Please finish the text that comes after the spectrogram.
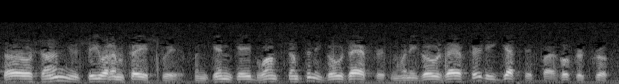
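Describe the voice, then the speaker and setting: A man's voice: medium pitch, a little fast, a little mellow, soft background music, natural voice. An actor playing a proud, stubborn aging rancher father in a 1940s radio western, with a folksy American drawl and a stammer when moved. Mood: earnest. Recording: noisy muffled 1940s radio recording.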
